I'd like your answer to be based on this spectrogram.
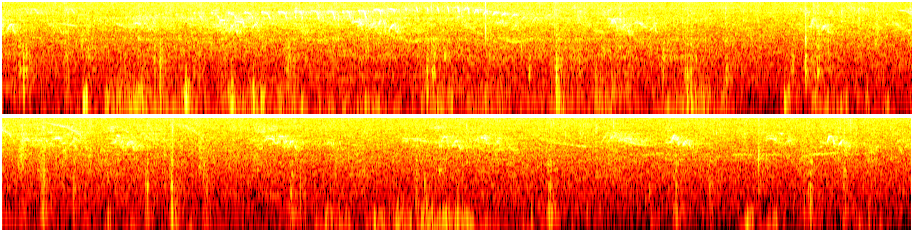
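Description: A brown Lusitano stallion's hooves clip-clop steadily in a rhythmic counter canter, moderately close, with birds chirping faintly in the background and no talking.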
